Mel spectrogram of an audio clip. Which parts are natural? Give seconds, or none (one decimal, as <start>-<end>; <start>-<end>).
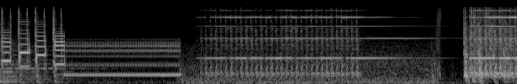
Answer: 0.0-5.2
